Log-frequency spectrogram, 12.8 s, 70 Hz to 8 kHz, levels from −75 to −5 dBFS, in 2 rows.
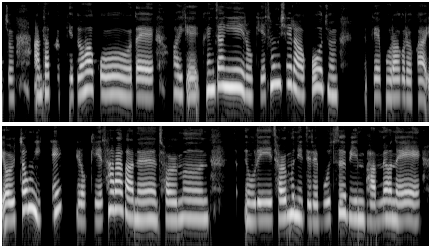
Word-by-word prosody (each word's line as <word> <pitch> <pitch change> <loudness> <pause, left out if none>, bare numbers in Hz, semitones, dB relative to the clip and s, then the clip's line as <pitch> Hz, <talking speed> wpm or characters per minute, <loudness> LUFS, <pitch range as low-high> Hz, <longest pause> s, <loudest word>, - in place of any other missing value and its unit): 좀 190 - -9 0.3
안타깝기도 210 -1 -3
하고 215 -5 +1
네. 190 -2 +2 0.3
아, 225 -1 -4
이게 100 - -3
굉장히 280 +2 +5
이렇게 200 -3 -3
성실하고 285 -4 +1
좀 210 -6 -4 0.4
이렇게 195 0 -6
뭐라 190 0 -1
그럴까, 180 -1 -3
열정 280 +12 +4
있게 265 +6 -2 0.2
이렇게 185 0 -4
살아가는 215 -8 +2
젊은 210 +1 -1 0.5
우리 195 +1 0
젊은이들의 210 -4 +1
모습인 210 0 -1
반면에 195 0 0
205 Hz, 265 characters per minute, -23 LUFS, 195-240 Hz, 0.5 s, 굉장히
